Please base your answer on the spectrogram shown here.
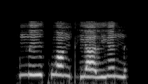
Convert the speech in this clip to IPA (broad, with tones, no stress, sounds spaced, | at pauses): m e˥ ɪ̯ k w ɑ˥˩ ŋ pʰ j ä˨˩ l j ɛ˥˩ n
